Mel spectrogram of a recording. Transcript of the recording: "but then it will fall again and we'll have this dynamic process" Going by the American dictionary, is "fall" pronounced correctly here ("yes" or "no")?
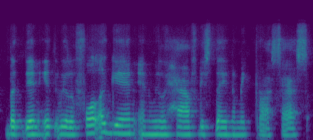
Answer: yes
